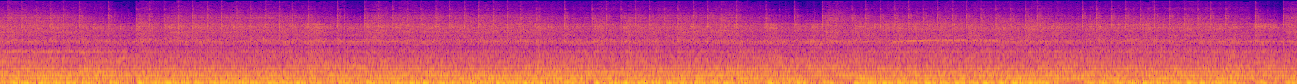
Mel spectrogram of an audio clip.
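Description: Death metal band playing live at full volume: heavily distorted electric guitars and bass over fast, dense drumming, heard through the PA from the crowd.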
